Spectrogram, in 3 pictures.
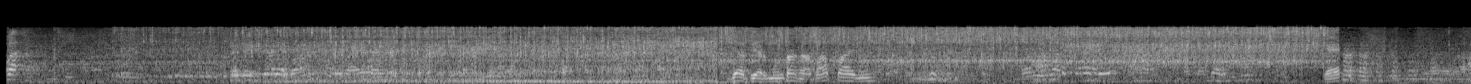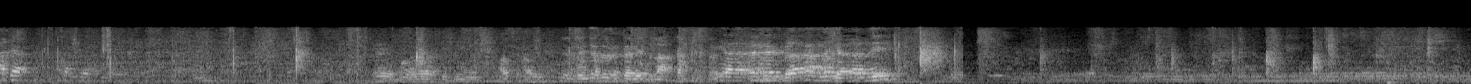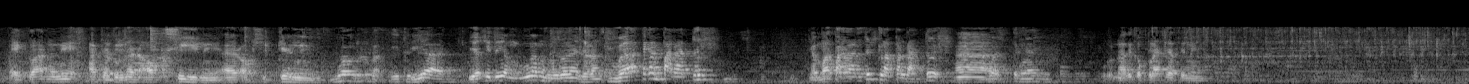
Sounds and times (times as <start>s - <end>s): Water: 1.1s - 13.4s, 41.2s - 44.1s
Water tap, faucet: 1.1s - 13.4s, 41.0s - 44.1s.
